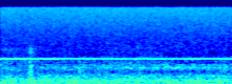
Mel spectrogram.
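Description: Steady low background rumble with a thin, steady high-pitched tone running through it; no distinct handling sounds.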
